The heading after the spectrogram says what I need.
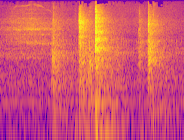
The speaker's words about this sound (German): Achso, wie es knarzt und alles, ne?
